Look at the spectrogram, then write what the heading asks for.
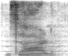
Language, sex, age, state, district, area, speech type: Marathi, female, 18-30, Maharashtra, Sindhudurg, urban, read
